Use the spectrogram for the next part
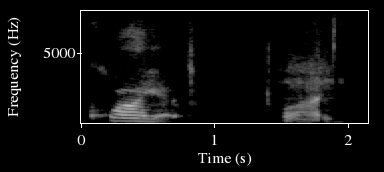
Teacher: The emphasis is on the first part of the word, quiet.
